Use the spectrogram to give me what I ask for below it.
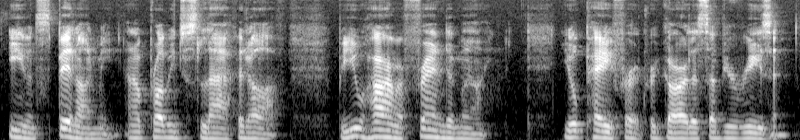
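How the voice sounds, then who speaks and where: A man voicing a calm, cool-headed adult pirate captain, speaking slowly. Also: close to an everyday voice. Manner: calm, slow, low.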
